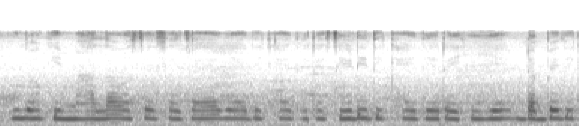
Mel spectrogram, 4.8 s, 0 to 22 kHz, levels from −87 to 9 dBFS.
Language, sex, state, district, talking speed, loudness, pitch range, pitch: Hindi, female, Chhattisgarh, Balrampur, 225 wpm, -34 LUFS, 250-260 Hz, 255 Hz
